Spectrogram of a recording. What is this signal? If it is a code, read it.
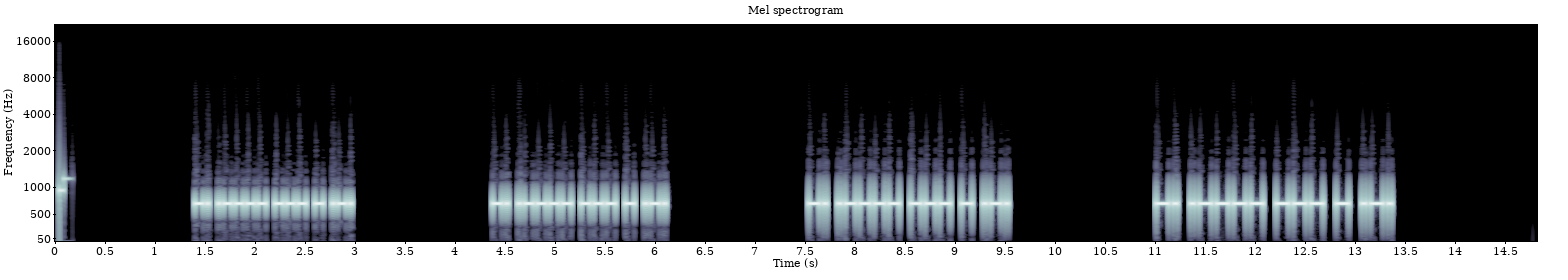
Morse code, heard as a keyed tone, about 35 wpm, 700 Hz. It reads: N1OTR N1OTR N1OTR N1OTR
